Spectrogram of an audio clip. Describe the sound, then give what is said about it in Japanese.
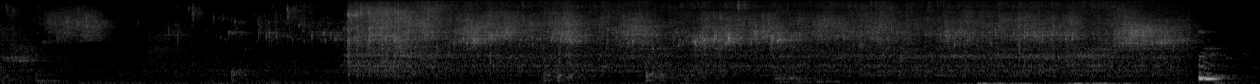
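A shower spray rinses a person's back after scrubbing, a broad hissing rush of water that briefly eases near the start, then pours on continuously before a small knock as it stops. “それじゃあ、シャワーで流していくよ。”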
